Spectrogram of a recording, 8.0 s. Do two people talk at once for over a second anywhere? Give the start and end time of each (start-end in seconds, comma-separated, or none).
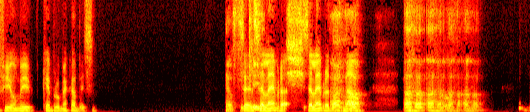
3.5-5.5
